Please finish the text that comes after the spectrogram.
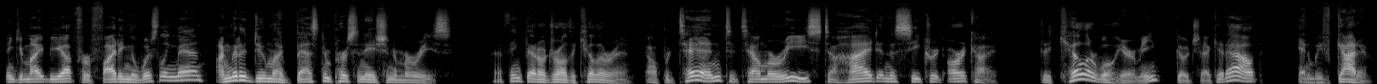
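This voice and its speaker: An actor playing a wry, quick-witted late-night radio host in a video game, with sarcastic, hesitant asides. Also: male voice, medium pitch, no room sound, clean studio sound.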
